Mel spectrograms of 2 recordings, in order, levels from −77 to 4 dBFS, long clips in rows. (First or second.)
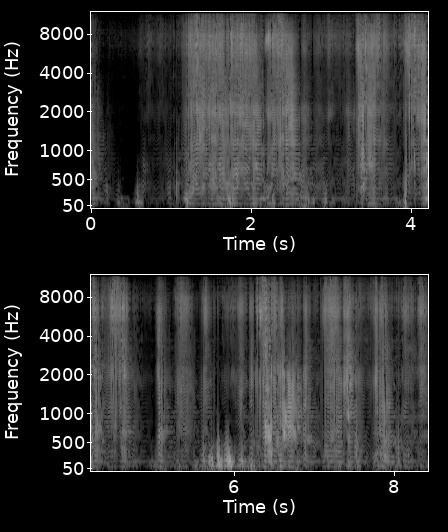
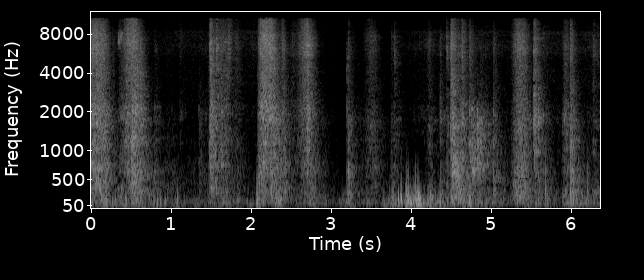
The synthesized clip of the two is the first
